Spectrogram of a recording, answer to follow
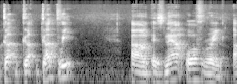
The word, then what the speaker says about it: Guthrie: G U T H R I E is spelled Guthrie. Easy one to mix up. So, na Alexa, who's Nancy Guty? Guthrie. Nancy Guthrie is the 84year-old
